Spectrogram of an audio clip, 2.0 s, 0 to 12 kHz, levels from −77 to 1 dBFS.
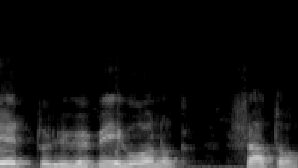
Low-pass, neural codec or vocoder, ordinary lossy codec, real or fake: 10.8 kHz; none; AAC, 64 kbps; real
